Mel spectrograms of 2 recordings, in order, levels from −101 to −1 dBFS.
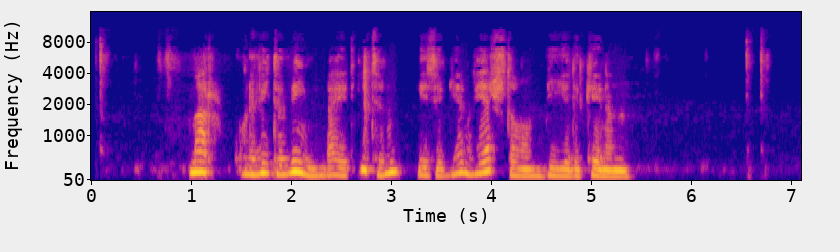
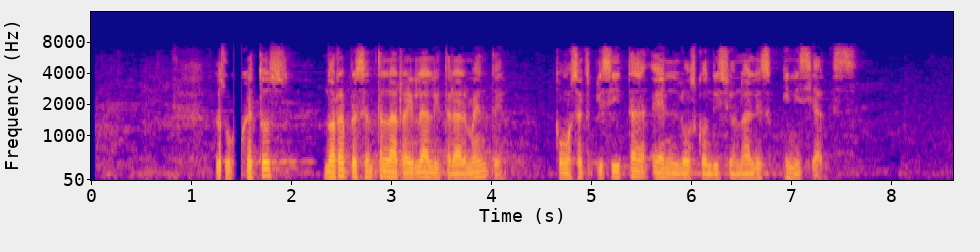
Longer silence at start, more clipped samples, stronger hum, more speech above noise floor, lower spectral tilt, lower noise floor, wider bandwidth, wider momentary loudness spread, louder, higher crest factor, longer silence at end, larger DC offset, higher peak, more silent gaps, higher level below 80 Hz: about the same, 0.1 s vs 0.15 s; neither; neither; first, 50 dB vs 39 dB; about the same, -6.5 dB/octave vs -5.5 dB/octave; first, -71 dBFS vs -60 dBFS; first, 8.8 kHz vs 7.6 kHz; about the same, 12 LU vs 11 LU; about the same, -22 LUFS vs -23 LUFS; about the same, 18 dB vs 20 dB; first, 1.7 s vs 1 s; neither; second, -6 dBFS vs -2 dBFS; neither; second, -68 dBFS vs -50 dBFS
